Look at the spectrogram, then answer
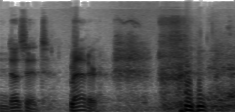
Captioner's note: laughter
